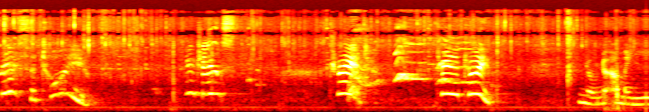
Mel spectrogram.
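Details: Six-week-old Miniature Schnauzer puppies from a breeder in Mission, British Columbia, playing indoors with their mother; bursts of high, wavering whimpers and yelps that swoop up and down, separated by short pauses, with a woman talking softly between them.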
